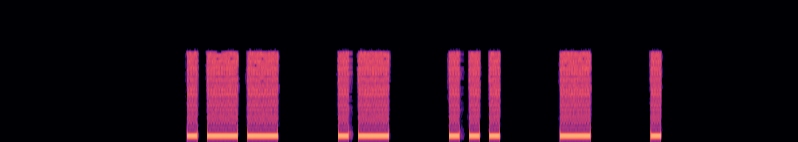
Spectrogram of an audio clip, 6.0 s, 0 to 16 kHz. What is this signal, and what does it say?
Morse code, heard as a keyed tone, about 16 wpm, 800 Hz. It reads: W A S T E
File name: Alphabetical / Alphabetical mp3s / Ws @10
